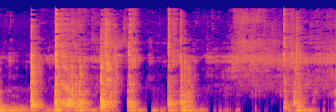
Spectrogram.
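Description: A perforated steel spoon knocking and scraping against a kadhai as potatoes and pointed gourd are stirred in masala, about two strikes a second. From about four seconds in, a steady sizzle of frying takes over, with a few more knocks.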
